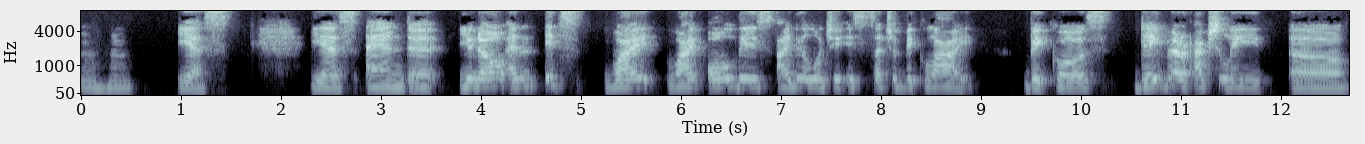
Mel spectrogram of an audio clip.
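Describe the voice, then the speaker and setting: Against a quiet background, a woman with a Czech accent speaks very slowly at medium pitch in a bright, sharp tone, with fairly even intonation and long, frequent pauses. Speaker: interviewee sharing life story. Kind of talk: interview. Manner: halting.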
